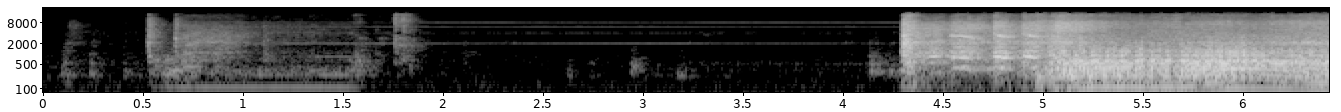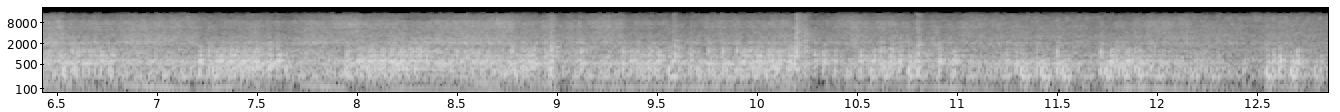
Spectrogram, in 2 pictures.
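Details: 2003 Audi A4 B6 1.8T BFB 163 hp after timing belt, water pump and timing job: cranks and catches into a steady run with an irregular clatter on top; cause unclear.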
